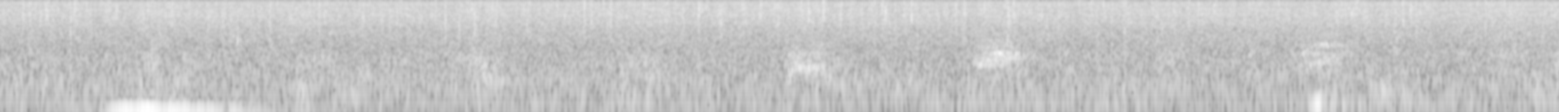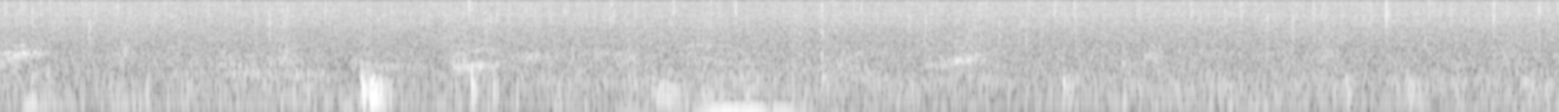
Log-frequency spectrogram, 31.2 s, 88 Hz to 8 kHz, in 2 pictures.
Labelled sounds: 9.8	10.2	humpback whale, 0.78 to 1.0 kHz
15.6	15.9	humpback whale, 0.78 to 1.2 kHz

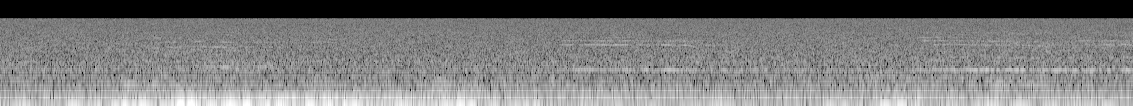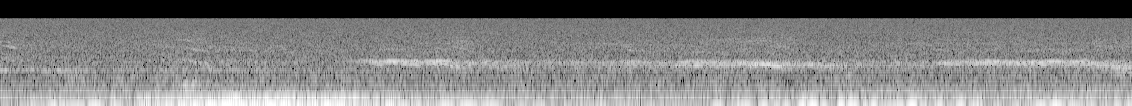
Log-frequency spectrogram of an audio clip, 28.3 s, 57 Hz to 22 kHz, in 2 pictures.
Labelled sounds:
7.3	7.7	humpback whale, 1.7 to 1.9 kHz
16.4	16.8	humpback whale, 1.2 to 2.4 kHz

